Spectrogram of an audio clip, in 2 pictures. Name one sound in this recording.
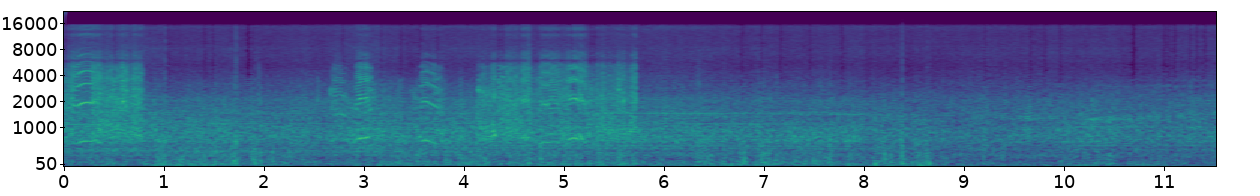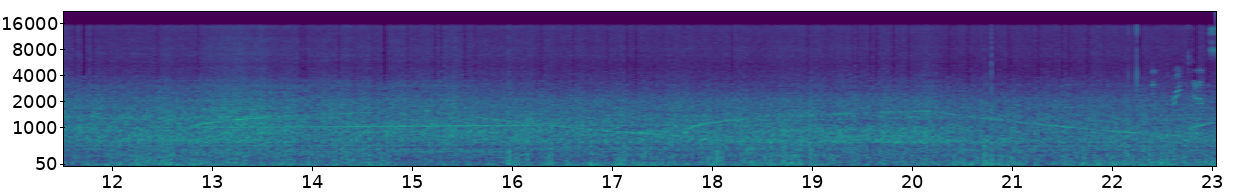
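Wind rushes loudly past a motorcycle.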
